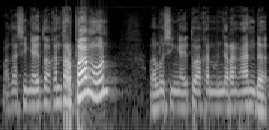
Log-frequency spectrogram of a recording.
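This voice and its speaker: Young man, high voice, youth-group preacher, chatty and joking, keeps saying ya. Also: lively intonation, fast, fairly bright tone. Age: young adult. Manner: chatty, joking, frequent tag "ya". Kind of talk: youth fellowship sermon, casual storytelling.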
